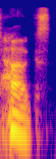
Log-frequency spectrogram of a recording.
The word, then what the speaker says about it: Hughes: let me know hers hers is actually pronounced hugs Sam hugs I can't do anything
